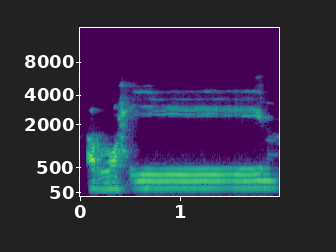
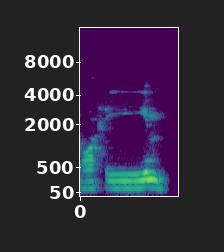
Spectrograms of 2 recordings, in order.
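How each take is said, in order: First: The long vowel is held for six beats. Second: The long vowel is held for two beats. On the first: "Atau enam" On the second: "Boleh taklif"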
